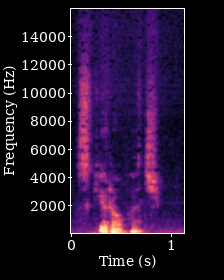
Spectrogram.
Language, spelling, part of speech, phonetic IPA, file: Polish, skierować, verb, [sʲcɛˈrɔvat͡ɕ], LL-Q809 (pol)-skierować.wav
